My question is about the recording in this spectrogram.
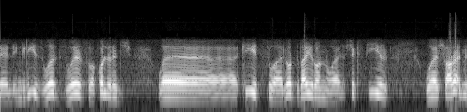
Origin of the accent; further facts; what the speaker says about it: Damanhur, Beheira, Egypt; طبعا في بلدتي في دمنهور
